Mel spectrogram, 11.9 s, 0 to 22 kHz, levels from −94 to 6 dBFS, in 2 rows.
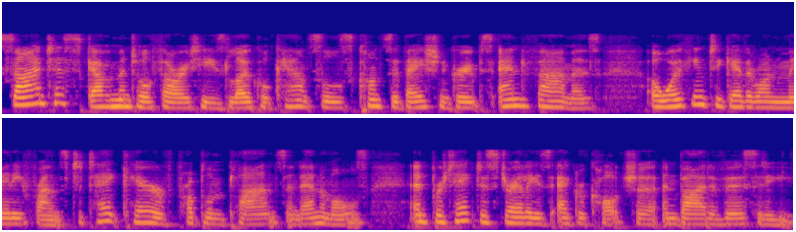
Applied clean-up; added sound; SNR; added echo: none; none; none; reverberation time 0.2 s.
